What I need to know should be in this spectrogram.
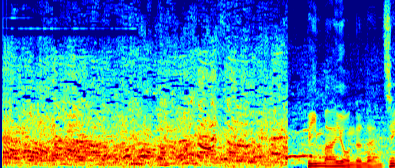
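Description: A large crowd shouts and clamours loudly.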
